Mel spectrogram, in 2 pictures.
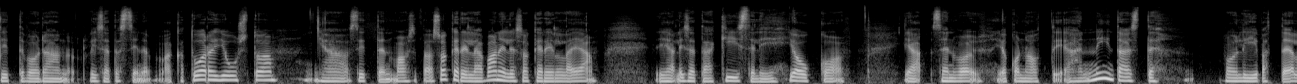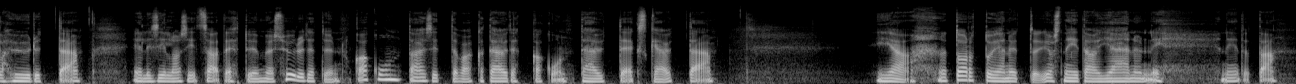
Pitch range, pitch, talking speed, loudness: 140-165 Hz, 150 Hz, 125 wpm, -19 LUFS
